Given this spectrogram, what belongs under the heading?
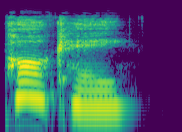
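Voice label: "parquet", British English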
